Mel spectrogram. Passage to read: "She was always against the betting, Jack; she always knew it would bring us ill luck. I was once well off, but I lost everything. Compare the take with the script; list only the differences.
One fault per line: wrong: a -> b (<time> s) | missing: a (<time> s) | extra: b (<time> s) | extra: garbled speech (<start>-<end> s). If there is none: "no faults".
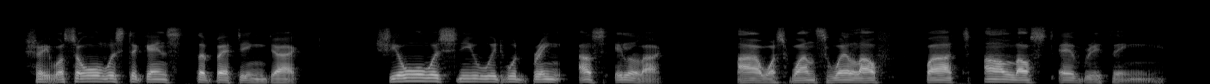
no faults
